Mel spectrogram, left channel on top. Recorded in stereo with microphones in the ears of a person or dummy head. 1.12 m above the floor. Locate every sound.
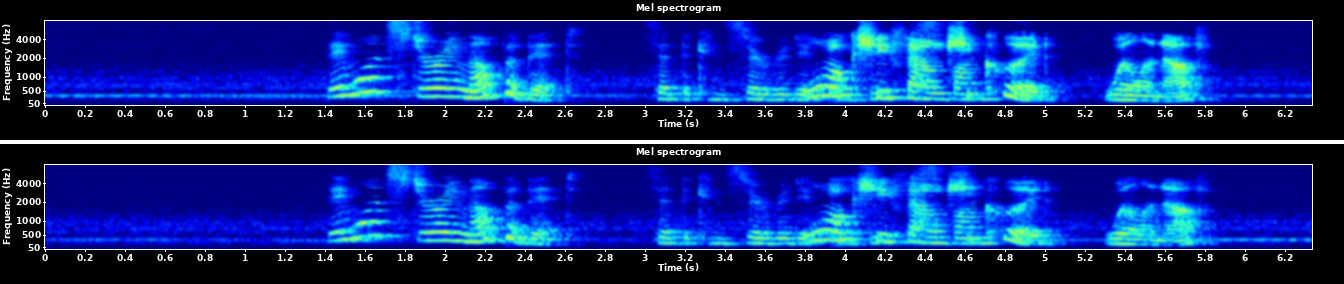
1.4 s a woman speaking: 30° left (ahead or behind), 1.0 m
3.7 s a woman speaking: 30° left (ahead or behind), 0.9 m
